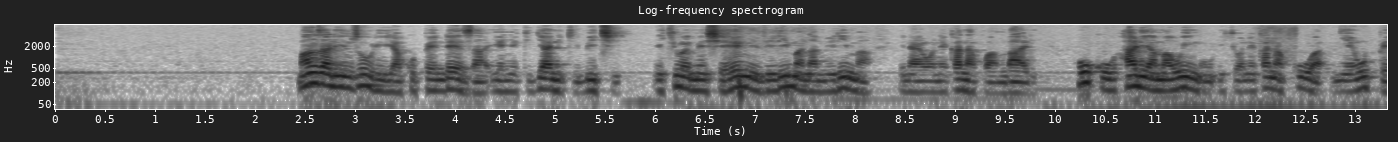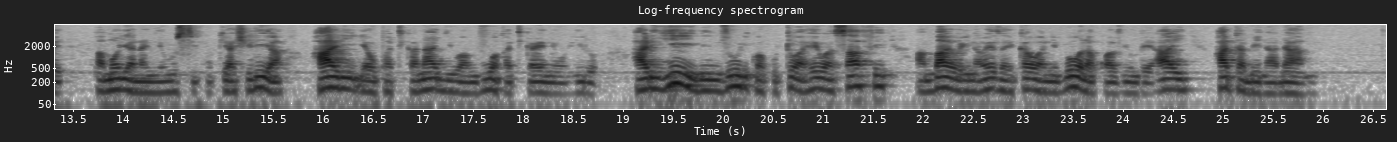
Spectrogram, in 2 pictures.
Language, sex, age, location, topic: Swahili, male, 25-35, Dar es Salaam, agriculture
